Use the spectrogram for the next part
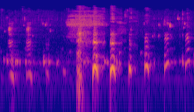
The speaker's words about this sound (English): I can tell that that's wine and not pee because it doesn't sound like chicken frying.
